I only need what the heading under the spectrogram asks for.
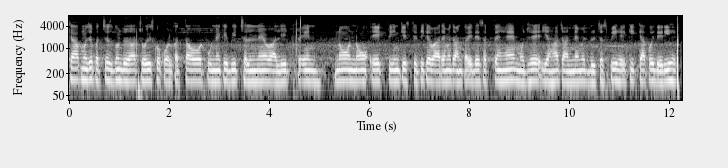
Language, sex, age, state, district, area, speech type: Hindi, male, 30-45, Madhya Pradesh, Harda, urban, read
